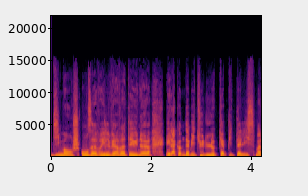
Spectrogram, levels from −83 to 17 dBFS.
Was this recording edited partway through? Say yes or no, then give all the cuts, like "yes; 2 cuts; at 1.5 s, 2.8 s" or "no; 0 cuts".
no; 0 cuts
